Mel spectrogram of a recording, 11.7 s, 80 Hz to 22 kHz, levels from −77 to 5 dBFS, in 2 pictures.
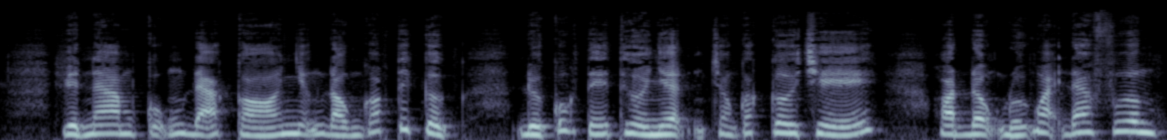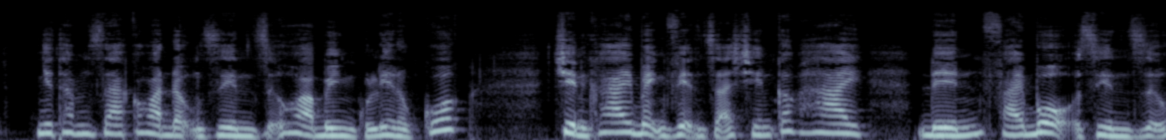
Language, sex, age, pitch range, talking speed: Vietnamese, female, 20-39, 180-225 Hz, 265 wpm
